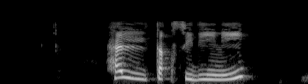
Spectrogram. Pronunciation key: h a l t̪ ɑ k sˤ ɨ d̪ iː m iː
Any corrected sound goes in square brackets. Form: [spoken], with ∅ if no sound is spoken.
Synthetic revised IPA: h a l t̪ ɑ [q] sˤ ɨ d̪ iː [n] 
